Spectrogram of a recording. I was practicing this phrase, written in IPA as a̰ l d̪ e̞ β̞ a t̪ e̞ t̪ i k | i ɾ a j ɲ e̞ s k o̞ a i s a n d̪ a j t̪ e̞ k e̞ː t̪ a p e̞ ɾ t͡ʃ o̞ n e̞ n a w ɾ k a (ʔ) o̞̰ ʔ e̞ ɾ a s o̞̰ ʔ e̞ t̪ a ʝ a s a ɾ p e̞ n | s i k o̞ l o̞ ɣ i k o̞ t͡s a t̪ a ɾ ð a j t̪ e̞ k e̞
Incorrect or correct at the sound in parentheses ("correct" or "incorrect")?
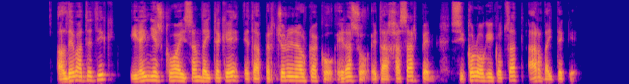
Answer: incorrect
